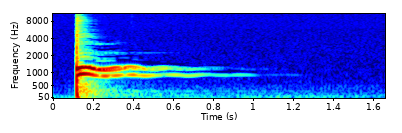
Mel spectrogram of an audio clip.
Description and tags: samples in this pack are "percussion"-hits i recorded in a free session, recorded with the built-in mic of the powerbook
boing, bottle, metal, noise, ping, pong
